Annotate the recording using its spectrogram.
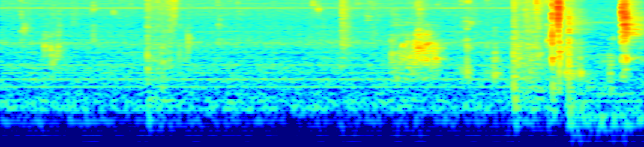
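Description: Mouth sounds of a man taking a dry scoop of creatine powder and washing it down with juice: faint smacking and swallowing, a short gulp about three seconds in, then a few sharp clicks and knocks near the end.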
